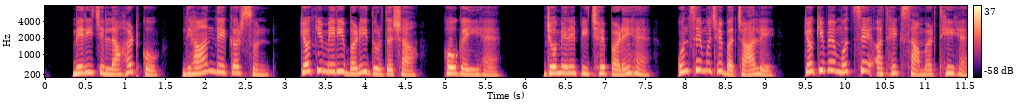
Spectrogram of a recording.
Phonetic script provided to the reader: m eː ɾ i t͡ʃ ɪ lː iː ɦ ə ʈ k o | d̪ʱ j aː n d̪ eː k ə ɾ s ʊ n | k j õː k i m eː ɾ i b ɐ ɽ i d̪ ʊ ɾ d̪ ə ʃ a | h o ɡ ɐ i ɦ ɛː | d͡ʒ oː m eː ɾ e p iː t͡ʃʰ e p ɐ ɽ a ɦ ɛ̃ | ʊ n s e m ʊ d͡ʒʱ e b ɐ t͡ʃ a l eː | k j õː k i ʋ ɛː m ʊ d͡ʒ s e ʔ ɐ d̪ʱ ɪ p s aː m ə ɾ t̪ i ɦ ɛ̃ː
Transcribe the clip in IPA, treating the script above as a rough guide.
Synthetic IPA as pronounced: m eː ɾ i t͡ʃ ɪ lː aː ɦ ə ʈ k o | d̪ʱ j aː n d̪ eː k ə ɾ s ʊ n | k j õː k i m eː ɾ i b ɐ ɽ i d̪ ʊ ɾ d̪ ə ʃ a | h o ɡ ɐ i ɦ ɛː | d͡ʒ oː m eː ɾ e p iː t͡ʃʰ e p ɐ ɽ e ɦ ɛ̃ | ʊ n s e m ʊ d͡ʒʱ e b ɐ t͡ʃ a l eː | k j õː k i ʋ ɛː m ʊ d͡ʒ s e ʔ ɐ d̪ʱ ɪ k s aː m ə ɾ t̪ʰ i ɦ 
